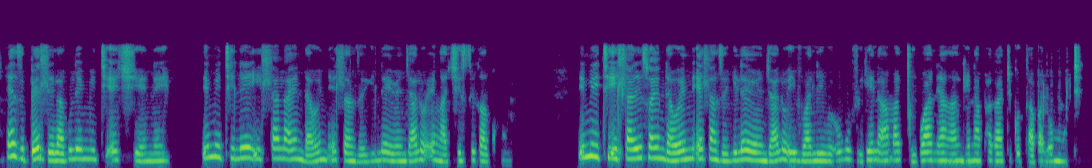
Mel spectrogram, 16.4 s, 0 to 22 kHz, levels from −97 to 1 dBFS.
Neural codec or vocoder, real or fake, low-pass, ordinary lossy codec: none; real; 7.2 kHz; Opus, 64 kbps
